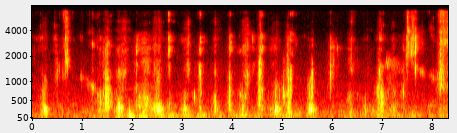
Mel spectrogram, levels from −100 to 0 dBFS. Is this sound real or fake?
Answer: real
